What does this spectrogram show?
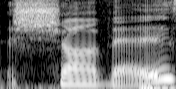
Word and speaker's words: Chavez: Chavez.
